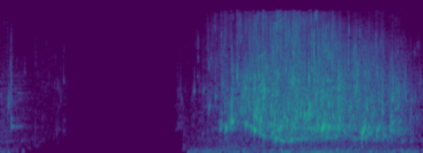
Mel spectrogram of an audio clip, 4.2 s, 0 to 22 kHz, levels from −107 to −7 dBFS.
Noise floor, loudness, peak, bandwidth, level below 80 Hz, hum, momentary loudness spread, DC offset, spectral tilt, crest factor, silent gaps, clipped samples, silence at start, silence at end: -88 dBFS; -52 LUFS; -32 dBFS; 16.5 kHz; -80 dBFS; none; 9 LU; under 0.1%; -0.5 dB/octave; 26 dB; 0.72-1.75 s; under 0.1%; 0.05 s; 0 s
